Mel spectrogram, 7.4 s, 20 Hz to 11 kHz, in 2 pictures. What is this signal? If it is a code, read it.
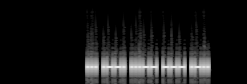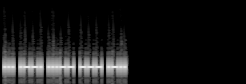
Morse code, heard as a keyed tone, about 40 wpm, 700 Hz. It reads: SP3OL SP3OL
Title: DXCC-100 Call Signs - 5 Characters - Repeated 2x - 40wpm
